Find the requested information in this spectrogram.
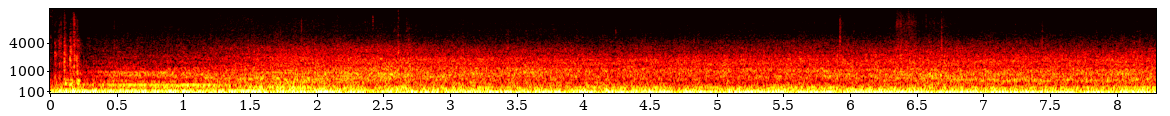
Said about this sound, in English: Somewhere between mustard and brown and it's amazing. I wonder if that's an original correct period colour. I remember seeing Allegros in that colour. You can actually hear the car, listen.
